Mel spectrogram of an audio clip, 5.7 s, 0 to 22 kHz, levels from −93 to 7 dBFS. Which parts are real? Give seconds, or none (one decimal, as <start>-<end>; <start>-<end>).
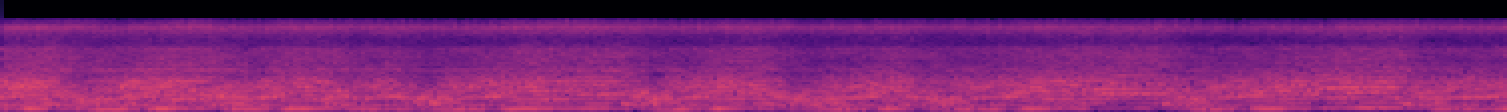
none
